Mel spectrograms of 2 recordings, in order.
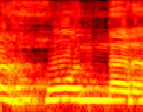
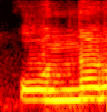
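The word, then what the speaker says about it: honour: यहाँ पर होनर नहीं होता है बेटा, कभी भी ओनर होता है। क्या होता है, ओनर होता है। आप कभी भी होनर मत बोला करो, कई बच्चों की आदत होती है होनरेबल बोलते हैं, होनरेबल कभी नहीं होता है, ओनरेबल ही होता है।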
